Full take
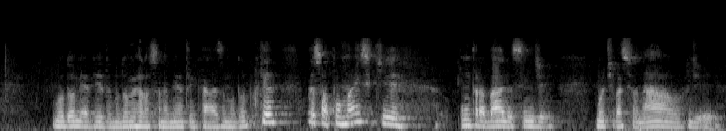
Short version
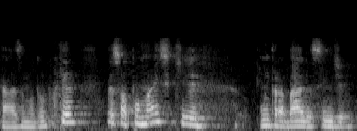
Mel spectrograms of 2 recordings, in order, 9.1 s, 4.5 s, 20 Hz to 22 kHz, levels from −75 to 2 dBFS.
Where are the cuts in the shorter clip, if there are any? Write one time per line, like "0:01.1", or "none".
none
